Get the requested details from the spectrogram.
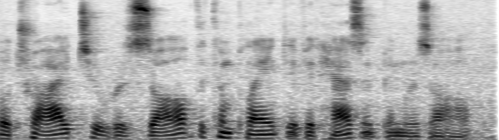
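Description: A man talks at a very deep, low pitch with ordinary pitch variation while noticeable background noise runs underneath. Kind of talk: informational explainer. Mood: calm, formal. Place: office.

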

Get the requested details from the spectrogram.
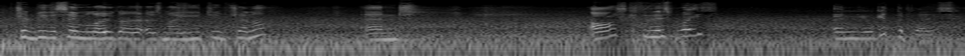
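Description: Over loud background noise, a woman speaks at a very slow pace in a dry sound with no echo. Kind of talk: casual vlog commentary. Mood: excited, awed. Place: open country. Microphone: phone near.

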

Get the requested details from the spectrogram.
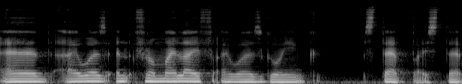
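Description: A man with an Arabic accent speaks at a very slow pace in a dark, mellow tone. His intonation is fairly even, and the background is quiet. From Lebanon. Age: 50s. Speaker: photographer; podcast guest. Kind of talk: interview. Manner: halting. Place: studio. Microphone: studio mic.

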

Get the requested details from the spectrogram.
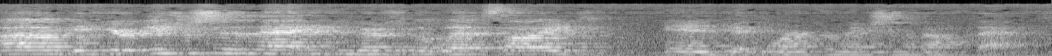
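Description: A woman speaks at a high pitch with ordinary pitch variation. Strong room echo and light background noise fill the recording. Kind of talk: church announcements. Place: church.

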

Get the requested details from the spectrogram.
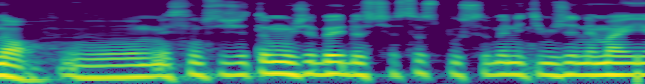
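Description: A man talks at a very fast pace in a dark, mellow tone with monotone, flat intonation. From Czech Republic, near Turnov. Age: 30s. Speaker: decathlete. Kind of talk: interview.

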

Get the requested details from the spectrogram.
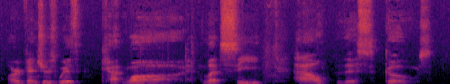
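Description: A man talks with ordinary pitch variation at a very slow pace. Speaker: host reading to children. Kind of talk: casual vlog chat for kids. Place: home room. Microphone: webcam.

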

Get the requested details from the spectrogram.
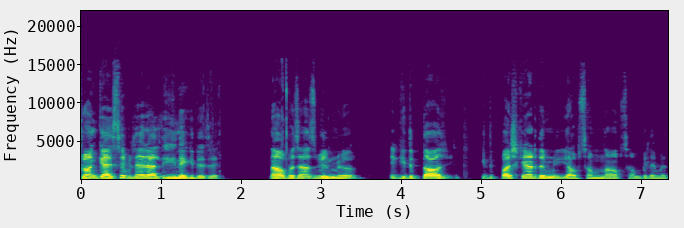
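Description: High-pitched male speech, fairly fast, its pitch moving in an ordinary way. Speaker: crypto market analyst. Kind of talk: live stream chat. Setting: live stream from home.

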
